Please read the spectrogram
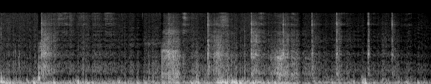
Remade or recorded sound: recorded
